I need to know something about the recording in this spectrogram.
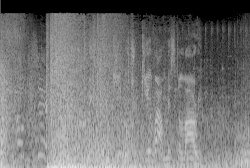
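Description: An explosion booms loudly and rumbles away.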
